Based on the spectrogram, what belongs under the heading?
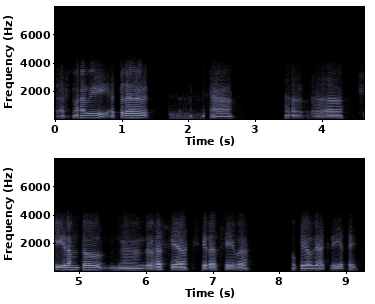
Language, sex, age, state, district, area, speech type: Sanskrit, male, 30-45, Karnataka, Chikkamagaluru, rural, conversation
